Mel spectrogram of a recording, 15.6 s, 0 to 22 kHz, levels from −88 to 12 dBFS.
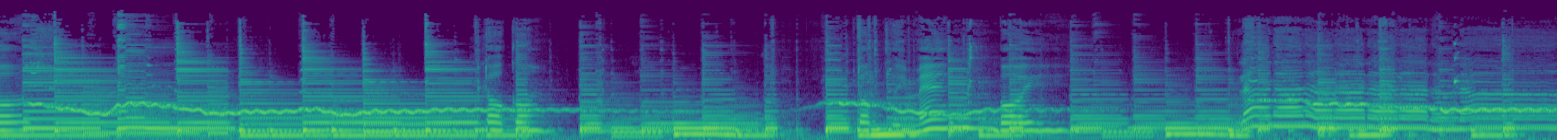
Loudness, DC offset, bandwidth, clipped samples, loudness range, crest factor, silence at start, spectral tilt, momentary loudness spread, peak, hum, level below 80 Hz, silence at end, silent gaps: -15 LUFS; under 0.1%; 15.5 kHz; under 0.1%; 2 LU; 14 dB; 0 s; -7.5 dB/octave; 7 LU; 0 dBFS; none; -40 dBFS; 0 s; none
